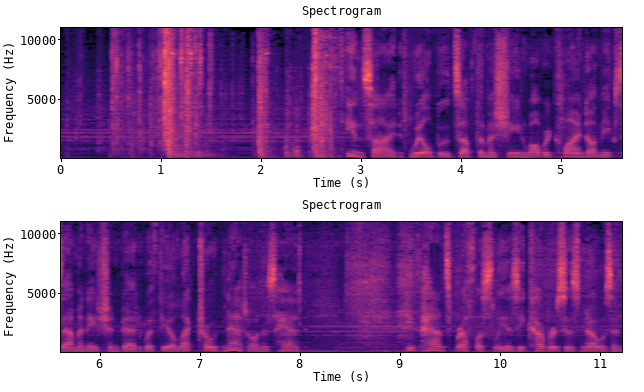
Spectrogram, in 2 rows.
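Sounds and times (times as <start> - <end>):
locked laboratory door thunking against the lock: 0.5 - 3.0
speech: 2.9 - 8.3, 9.0 - 11.2.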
